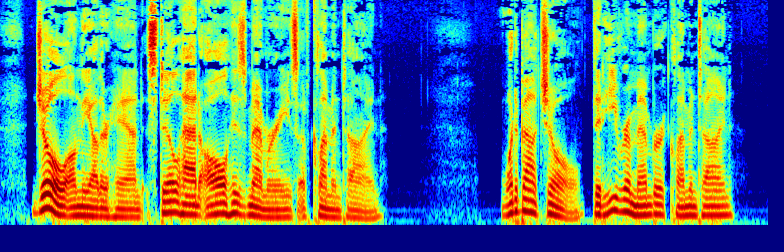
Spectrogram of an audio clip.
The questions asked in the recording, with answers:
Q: What about Joel? Did he remember Clementine?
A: Yes, Joel still had all his memories of Clementine.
